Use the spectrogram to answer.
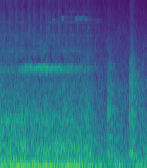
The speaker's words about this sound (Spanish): Aquellos trenes comían paladas de carbón, soltaban un humo negro que hacía bellos dibujos. Empezaban las ruedas a traquetear sobre las vías.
